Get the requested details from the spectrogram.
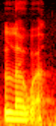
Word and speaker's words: Loa: Loa.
